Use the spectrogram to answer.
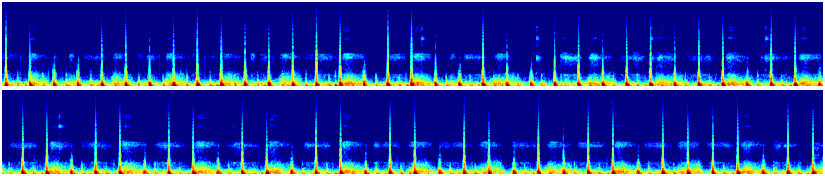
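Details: Normal heart sounds after burpees followed by deep squats to exhaustion: rapid, regular, strong heartbeats with crisp thumps, a fast but normal rhythm after hard exercise.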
